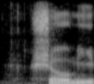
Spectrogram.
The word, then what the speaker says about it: Xiaomi: présenter la domotique selon xao me xiaomi pour ceux qui veulent prononcé à la chinoise moi je dirais xao me vouvoyer devant moi donc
